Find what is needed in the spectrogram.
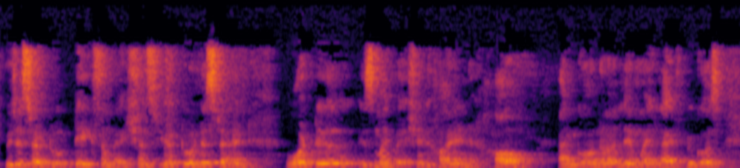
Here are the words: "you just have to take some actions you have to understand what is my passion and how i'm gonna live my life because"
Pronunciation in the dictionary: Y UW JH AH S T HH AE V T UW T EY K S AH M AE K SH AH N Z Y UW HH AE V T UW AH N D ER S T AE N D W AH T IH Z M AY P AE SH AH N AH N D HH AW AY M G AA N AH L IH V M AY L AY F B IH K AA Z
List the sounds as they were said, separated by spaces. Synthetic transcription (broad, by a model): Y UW JH AH S T HH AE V T UW T EY K S AH M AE K SH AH N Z Y UW HH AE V T UW AH N D ER S T AE N D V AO T IH Z M AY P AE SH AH N AH N D HH AW AY M G AA N AH L IH V M AY L AY F B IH K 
